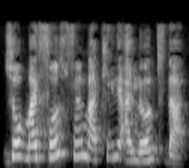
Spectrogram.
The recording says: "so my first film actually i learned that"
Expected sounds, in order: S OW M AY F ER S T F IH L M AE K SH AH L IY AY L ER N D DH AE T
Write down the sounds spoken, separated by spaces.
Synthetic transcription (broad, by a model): S OW M AY F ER S T F IH L M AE K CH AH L IY AY L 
